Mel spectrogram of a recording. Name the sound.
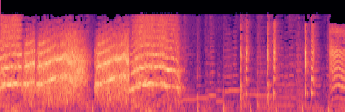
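baby crying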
